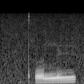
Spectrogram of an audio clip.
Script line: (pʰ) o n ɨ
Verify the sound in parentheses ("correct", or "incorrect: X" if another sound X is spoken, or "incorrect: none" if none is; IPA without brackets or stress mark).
correct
